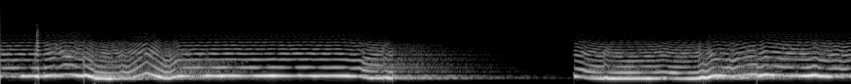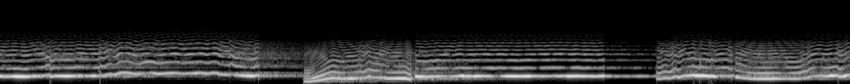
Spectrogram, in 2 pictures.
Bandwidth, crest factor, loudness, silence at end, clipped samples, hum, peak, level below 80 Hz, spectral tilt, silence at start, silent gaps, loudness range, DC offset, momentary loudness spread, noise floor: 4.1 kHz; 12 dB; -16 LUFS; 0 s; under 0.1%; none; -4 dBFS; -72 dBFS; -10.5 dB/octave; 0 s; none; 5 LU; under 0.1%; 10 LU; -60 dBFS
